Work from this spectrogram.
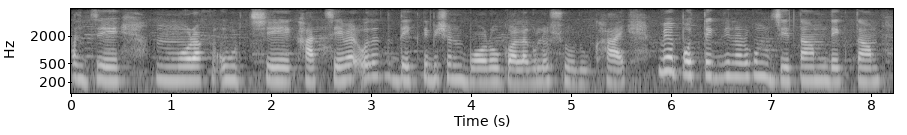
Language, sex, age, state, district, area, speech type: Bengali, female, 18-30, West Bengal, Dakshin Dinajpur, urban, spontaneous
